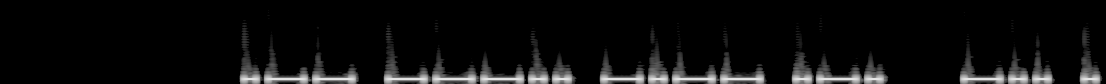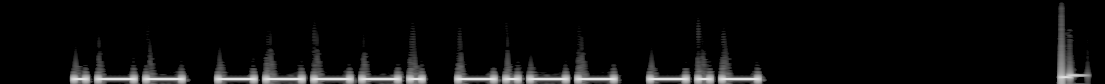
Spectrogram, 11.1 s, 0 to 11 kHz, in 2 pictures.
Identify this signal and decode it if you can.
Morse code, heard as a keyed tone, about 21 wpm, 700 Hz. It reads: W8YR DE W9YK
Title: USA Callsign DE Callsign - 4 Characters - 20wpm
